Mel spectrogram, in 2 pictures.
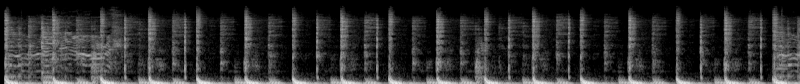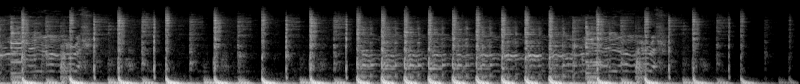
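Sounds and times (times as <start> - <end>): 
house music at 125 BPM: 0.0 - 15.9.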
